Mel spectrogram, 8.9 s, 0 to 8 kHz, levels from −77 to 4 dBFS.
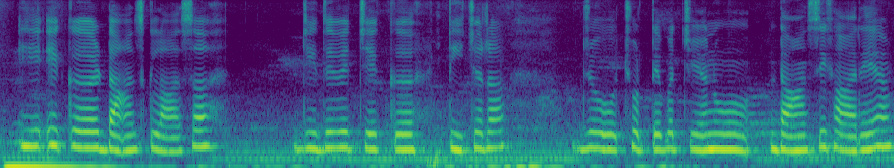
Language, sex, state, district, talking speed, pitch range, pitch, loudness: Punjabi, female, Punjab, Kapurthala, 115 wpm, 220-250 Hz, 235 Hz, -14 LUFS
